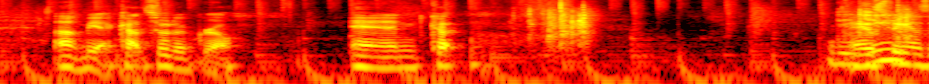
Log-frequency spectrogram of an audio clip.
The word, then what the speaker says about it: Katsura: saying it was like, if you were American, you pronounced it cat. Then a lot of Americans pronounce it Katsura. And I couldn't make myself pronounce it because I've been working on Japanese so much.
